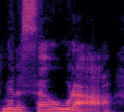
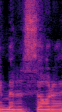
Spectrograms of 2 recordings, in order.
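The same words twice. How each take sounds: First: Put-on Minnesota accent, drawn-out "Minnesota"; mimicked Minnesota accent. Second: Said in the usual way. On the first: Host imitating outsiders mocking her home state, mock Minnesota accent. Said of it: "people who aren't from around here will say". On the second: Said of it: "people who aren't from around here will say, like, when you say Minnesota".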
